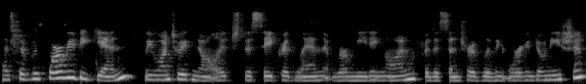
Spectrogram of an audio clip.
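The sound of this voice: At a fairly quick pace, a woman speaks at medium pitch with ordinary pitch variation.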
